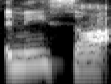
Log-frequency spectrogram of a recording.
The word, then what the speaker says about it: Anissa: my own personal choice so if you if you actually pronounced it the way my mother had intended that it would be a very um ethnic name to say the least but because it's because it's like just pronounced anisa and then i won't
